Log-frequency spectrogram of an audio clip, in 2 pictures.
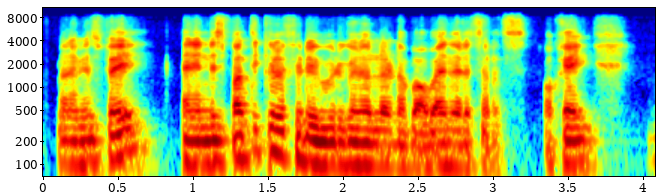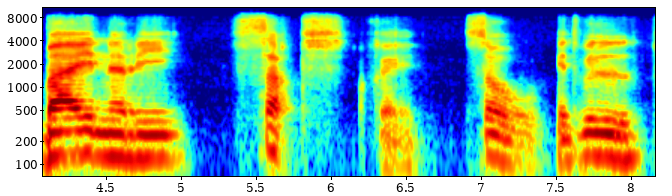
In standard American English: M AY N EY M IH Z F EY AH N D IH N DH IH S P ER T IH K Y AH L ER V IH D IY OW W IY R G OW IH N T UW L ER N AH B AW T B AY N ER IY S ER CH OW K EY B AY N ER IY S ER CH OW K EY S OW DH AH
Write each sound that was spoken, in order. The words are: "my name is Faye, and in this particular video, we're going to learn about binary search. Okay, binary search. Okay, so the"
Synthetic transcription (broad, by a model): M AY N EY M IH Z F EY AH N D IH N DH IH S P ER T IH K Y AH L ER F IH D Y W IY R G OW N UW L ER N AH B AW T B AY N ER IY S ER S OW K EY B AY N ER IY S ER S OW K EY S OW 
